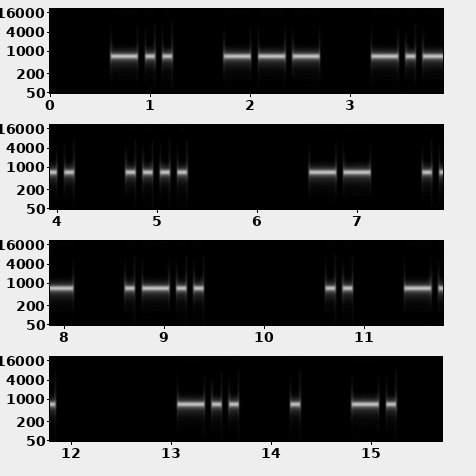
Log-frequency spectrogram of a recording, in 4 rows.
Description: Morse code, heard as a keyed tone, about 14 wpm, spaced as for 10 wpm, 700 Hz. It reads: DOCH MAL IN DEN
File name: Morsekurs / Witze / Witz 25. September 2018, 50 F70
